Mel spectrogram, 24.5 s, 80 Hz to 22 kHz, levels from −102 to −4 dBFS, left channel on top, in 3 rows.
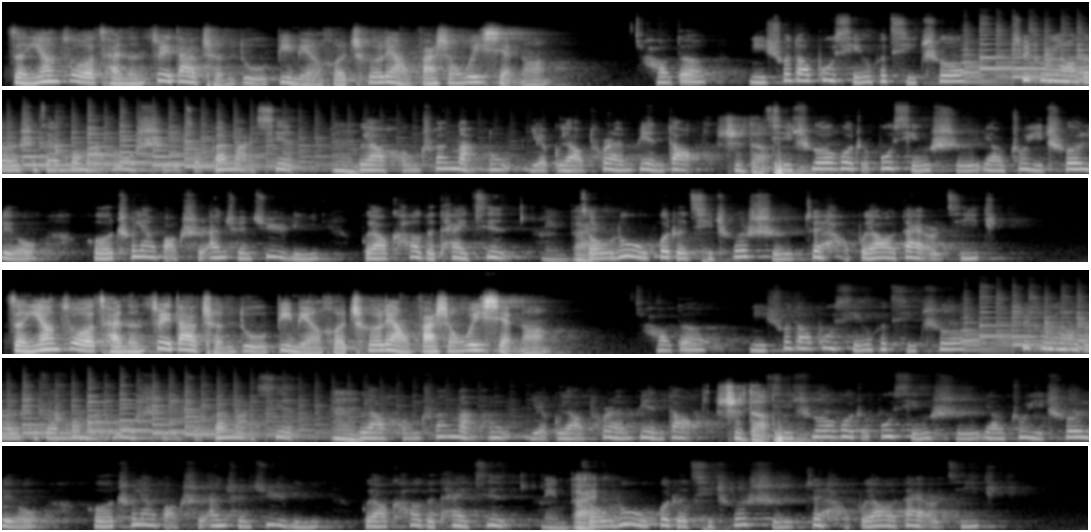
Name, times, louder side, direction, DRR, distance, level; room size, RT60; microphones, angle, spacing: voice 1, 0.1-4.1 10.6-10.9 13.5-13.9 20.4-20.8, right 5 dB, 35° right, 15 dB, 0.7 m, -30 dB
voice 2, 4.8-5.3 5.6-10.4 10.8-13.4 13.9-18.7 19.0-20.1 20.6-23.8, left 3 dB, 85° left, 13 dB, 1.0 m, -37 dB
sound 1, 7.2-12.3, left 2 dB, 10° left, 0.8 m, -41 dB
29.0 x 13.0 x 7.0 m, 0.93 s
head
